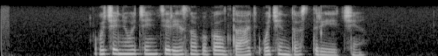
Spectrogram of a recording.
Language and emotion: Russian, positive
